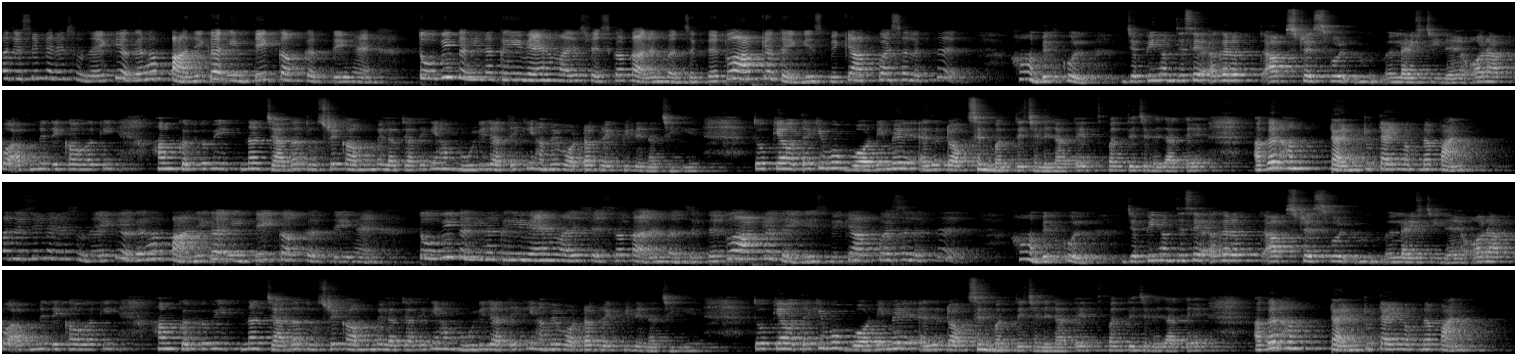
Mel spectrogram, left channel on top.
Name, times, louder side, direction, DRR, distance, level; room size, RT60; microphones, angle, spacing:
voice 1, 0.0-9.6, left 3 dB, 70° left, 5 dB, 0.7 m, -28 dB
voice 2, 9.8-28.2 28.4-29.7, left 1 dB, 15° left, 2 dB, 0.4 m, -28 dB
13.0 x 4.6 x 2.4 m, 1.1 s
head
